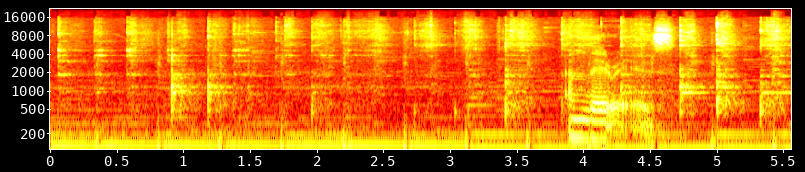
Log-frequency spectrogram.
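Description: A mixture being spooned into a baking tin, with soft repeated clinks and scrapes of a spoon against metal, close and quiet over a low steady hum, and a brief spoken remark.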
